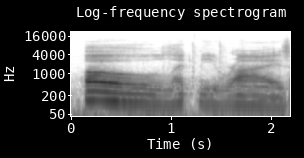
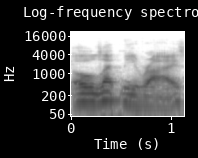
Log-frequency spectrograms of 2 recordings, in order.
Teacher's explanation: I'm convinced that is trochaic inversion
